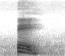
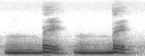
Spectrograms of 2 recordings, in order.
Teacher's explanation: A diferença é que o P não tem vibração das cordas vocais, você só fecha mesmo. Enquanto que o B, ele faz B, B, certo? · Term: não sonoro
